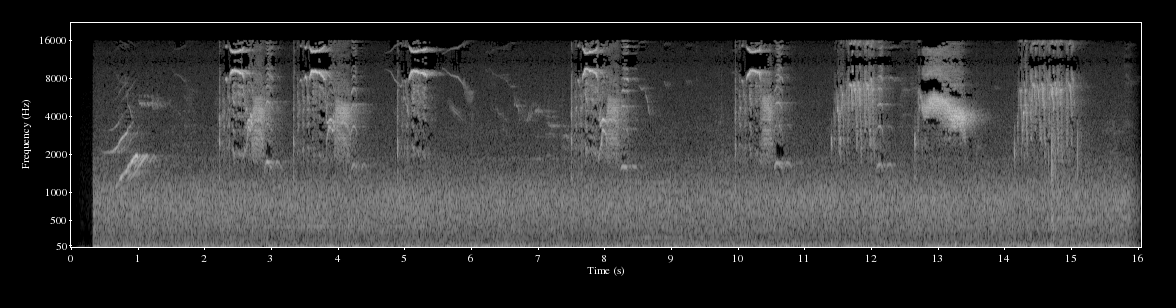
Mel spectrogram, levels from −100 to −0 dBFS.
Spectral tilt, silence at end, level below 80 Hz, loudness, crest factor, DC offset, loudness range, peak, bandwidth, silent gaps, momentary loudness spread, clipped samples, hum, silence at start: 1.5 dB/octave; 0.05 s; -52 dBFS; -25 LUFS; 22 dB; under 0.1%; 5 LU; -8 dBFS; 16.5 kHz; none; 24 LU; under 0.1%; none; 0.3 s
